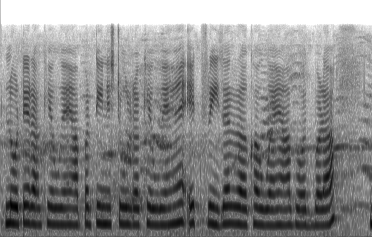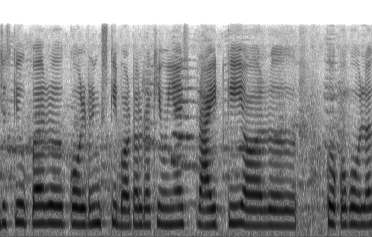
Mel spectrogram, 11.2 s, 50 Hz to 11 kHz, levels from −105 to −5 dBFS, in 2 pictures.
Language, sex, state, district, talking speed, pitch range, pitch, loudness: Hindi, female, Chhattisgarh, Sarguja, 175 wpm, 220-240 Hz, 230 Hz, -16 LUFS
